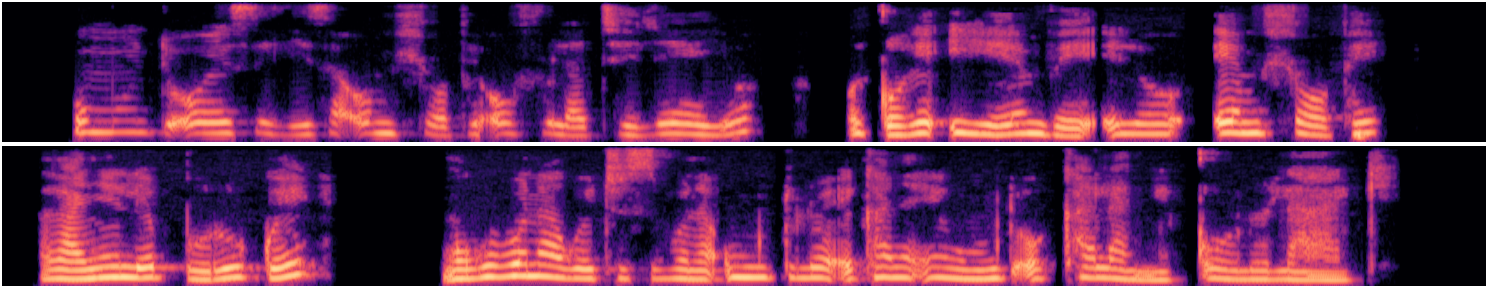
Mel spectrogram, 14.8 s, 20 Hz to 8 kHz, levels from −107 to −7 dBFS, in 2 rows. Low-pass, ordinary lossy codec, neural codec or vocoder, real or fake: 7.2 kHz; AAC, 48 kbps; none; real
